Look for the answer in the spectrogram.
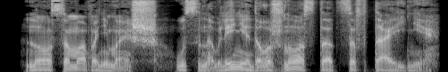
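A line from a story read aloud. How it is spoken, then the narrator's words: Grumbling mutter. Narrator (Russian): пробурчал он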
